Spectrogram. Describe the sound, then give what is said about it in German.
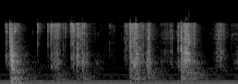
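A knife cuts through crisp green beans, making a quick series of sharp, snappy crunches in an uneven rhythm, moderately quiet and with no voices. “Guck mal, jetzt hört man, wie ich die Bohnen durchschneide. Hör mal. Ja, diese Bohnen, die eigentlich... So knackig, ne?”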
